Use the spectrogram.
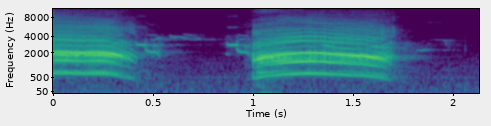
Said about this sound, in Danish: så får han øje på en måge højt oppe i luften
